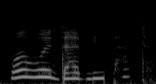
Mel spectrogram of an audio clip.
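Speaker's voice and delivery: ordinary talk, nothing marked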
